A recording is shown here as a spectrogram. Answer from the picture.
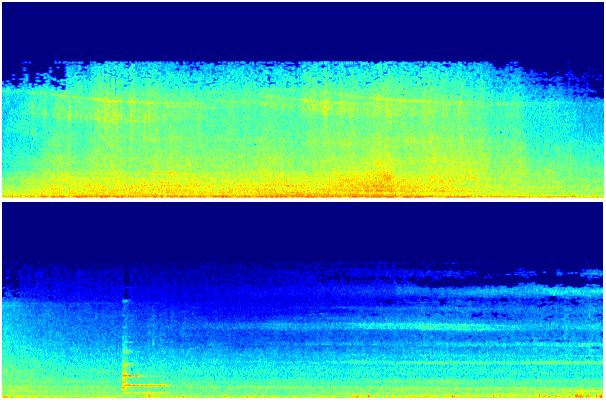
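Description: A passenger train passes on the adjacent railway line, loudest about four to five seconds in with a steady low engine drone, then fading. A single short ding comes about nine seconds in, and then an Edinburgh tram rumbles into the stop.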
